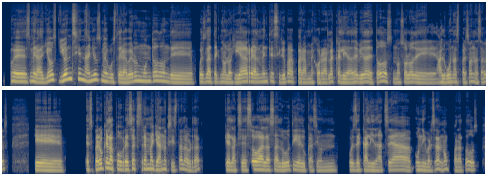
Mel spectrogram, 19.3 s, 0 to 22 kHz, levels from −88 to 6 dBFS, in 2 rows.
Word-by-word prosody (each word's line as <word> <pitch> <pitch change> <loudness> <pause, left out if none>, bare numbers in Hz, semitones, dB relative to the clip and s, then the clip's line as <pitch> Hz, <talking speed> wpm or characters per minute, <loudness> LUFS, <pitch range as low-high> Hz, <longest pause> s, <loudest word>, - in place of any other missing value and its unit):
Pues 160 -2 +4
mira, 155 -5 +2
yos 195 +11 +1
yo 185 +6 +6
en 260 +3 +4
100 250 -4 0
años 210 +5 +1
me 175 -3 +1
gustaría 145 -3 -1
ver 150 +4 +1
un 190 0 0
mundo 175 +1 -1
donde, 135 -8 -2
pues, 145 -1 -2
la 150 -1 +2
tecnología 140 +1 0
realmente 160 +1 0
sirva 145 +2 -3
para 130 -2 -2
mejorar 130 -1 -3
la 155 +1 -2
calidad 130 -4 -1
de 145 +2 0
vida 145 +2 +1
de 130 -4 0
todos, 165 +3 0
no 130 +1 -7
solo 140 +2 -2
de 125 -3 -3
algunas 140 +2 -2
personas, 130 0 -5
¿sabes? 160 +6 -6 0.5
Eh, 135 -3 +4 0.4
espero 170 +5 +3
que 220 - +6
la 195 -3 +7
pobreza 160 +1 +2
extrema 185 0 +1
ya 160 -4 +4
no 180 - -2
exista, 140 +3 -4
la 175 - -1
verdad. 135 -3 -4 0.4
Que 150 - +2
el 140 - 0
acceso 140 +4 +3
a 160 - +6
la 145 -1 +2
salud 140 +1 -1
y 160 -2 0
educación, 130 0 -6 0.2
pues, 145 -1 -4
de 140 -2 -2
calidad 135 -2 -1
sea 145 -2 0
universal, 145 +3 -2
¿no? 175 +1 -5
Para 125 -1 -6
todos. 150 +1 -4
145 Hz, 185 wpm, -22 LUFS, 135-165 Hz, 0.5 s, la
